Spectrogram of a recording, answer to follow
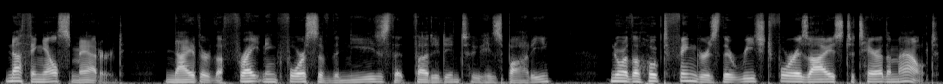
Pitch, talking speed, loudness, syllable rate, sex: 110 Hz, 170 wpm, -19 LUFS, 5.0 syllables/s, male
